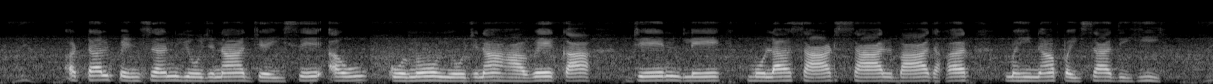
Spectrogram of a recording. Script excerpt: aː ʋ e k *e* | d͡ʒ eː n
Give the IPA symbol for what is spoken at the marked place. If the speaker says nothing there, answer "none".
a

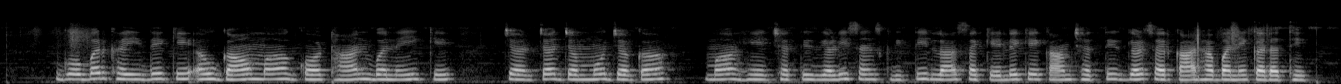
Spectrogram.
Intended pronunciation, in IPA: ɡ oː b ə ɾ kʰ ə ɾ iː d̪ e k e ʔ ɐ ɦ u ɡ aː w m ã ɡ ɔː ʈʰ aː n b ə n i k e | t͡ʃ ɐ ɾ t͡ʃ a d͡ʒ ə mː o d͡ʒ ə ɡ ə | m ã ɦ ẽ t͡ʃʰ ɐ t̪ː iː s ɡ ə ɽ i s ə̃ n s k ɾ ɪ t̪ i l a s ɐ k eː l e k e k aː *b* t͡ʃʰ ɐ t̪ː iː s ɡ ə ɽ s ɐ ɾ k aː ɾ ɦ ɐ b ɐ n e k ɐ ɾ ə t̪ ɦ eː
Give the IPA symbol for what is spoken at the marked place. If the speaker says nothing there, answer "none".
m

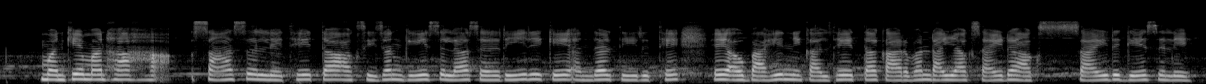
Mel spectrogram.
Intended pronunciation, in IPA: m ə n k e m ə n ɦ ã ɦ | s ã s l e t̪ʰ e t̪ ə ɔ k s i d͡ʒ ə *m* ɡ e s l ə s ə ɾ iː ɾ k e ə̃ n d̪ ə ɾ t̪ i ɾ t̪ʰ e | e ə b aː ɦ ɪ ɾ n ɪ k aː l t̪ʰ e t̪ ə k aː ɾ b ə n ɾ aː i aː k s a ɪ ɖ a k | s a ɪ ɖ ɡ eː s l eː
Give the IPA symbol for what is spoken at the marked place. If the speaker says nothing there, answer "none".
n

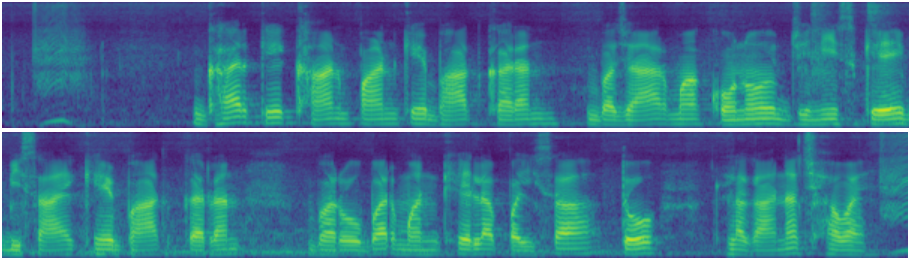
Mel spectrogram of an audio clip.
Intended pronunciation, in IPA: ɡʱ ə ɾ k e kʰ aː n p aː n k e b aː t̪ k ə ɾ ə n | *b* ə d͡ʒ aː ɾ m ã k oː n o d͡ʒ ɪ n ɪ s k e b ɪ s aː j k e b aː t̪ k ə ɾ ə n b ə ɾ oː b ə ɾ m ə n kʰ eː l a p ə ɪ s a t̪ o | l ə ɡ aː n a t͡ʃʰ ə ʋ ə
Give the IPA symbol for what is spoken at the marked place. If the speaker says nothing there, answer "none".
b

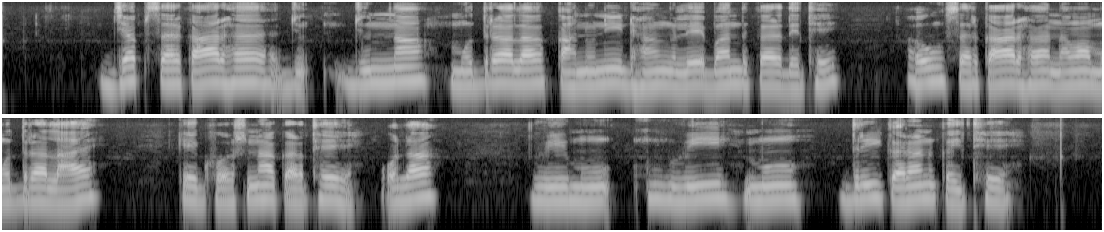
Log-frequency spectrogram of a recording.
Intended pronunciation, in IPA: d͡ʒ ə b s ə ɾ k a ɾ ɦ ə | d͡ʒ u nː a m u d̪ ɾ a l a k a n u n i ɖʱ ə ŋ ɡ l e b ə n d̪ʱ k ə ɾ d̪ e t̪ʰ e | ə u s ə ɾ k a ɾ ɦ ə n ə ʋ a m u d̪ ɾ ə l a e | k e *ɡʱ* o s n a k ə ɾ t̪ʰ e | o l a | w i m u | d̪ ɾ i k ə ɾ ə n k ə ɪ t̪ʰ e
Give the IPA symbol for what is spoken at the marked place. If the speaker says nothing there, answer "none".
ɡʱ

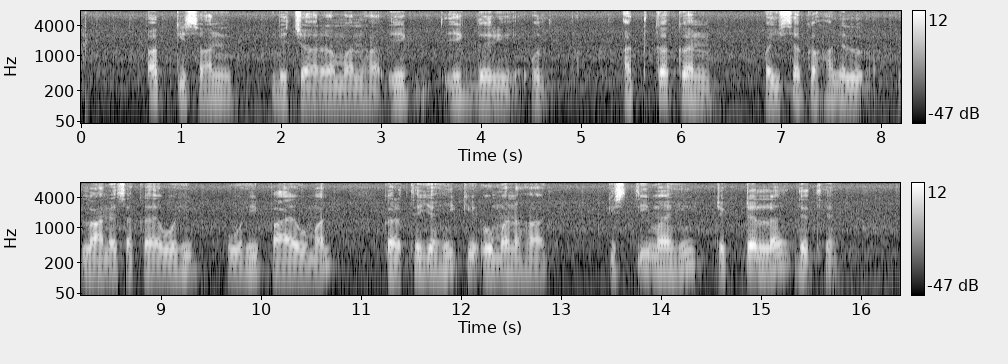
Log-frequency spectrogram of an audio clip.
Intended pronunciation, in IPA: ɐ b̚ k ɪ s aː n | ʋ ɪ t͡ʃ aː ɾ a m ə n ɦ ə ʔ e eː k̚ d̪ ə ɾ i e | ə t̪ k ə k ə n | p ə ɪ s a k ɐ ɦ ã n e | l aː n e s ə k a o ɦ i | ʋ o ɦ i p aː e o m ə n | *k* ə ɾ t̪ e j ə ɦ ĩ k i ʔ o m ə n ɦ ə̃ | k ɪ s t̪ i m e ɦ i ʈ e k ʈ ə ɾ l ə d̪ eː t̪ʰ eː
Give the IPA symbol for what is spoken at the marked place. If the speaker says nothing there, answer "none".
k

